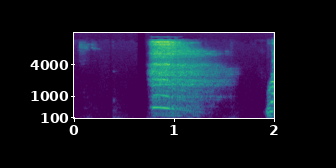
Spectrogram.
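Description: A person's long, audible sigh: one breathy exhale with a falling tone, lasting just under a second and starting a little before the middle. It is a deliberate deep breath of exasperation.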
